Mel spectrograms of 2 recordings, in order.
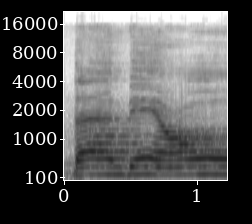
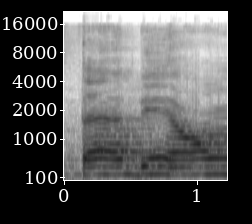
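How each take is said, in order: Both takes have the same delivery.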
